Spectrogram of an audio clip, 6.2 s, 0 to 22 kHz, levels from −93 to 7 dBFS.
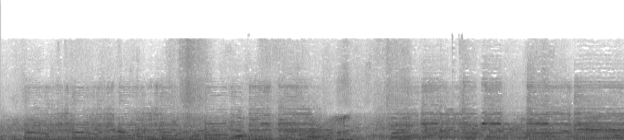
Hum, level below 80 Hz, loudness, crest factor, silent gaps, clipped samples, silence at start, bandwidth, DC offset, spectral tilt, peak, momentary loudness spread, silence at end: none; -48 dBFS; -22 LUFS; 14 dB; none; under 0.1%; 0 s; 16 kHz; under 0.1%; -5 dB/octave; -8 dBFS; 3 LU; 0 s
